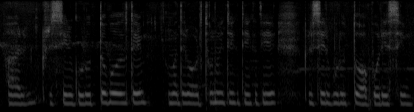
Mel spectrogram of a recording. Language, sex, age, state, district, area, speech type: Bengali, female, 18-30, West Bengal, Hooghly, urban, spontaneous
